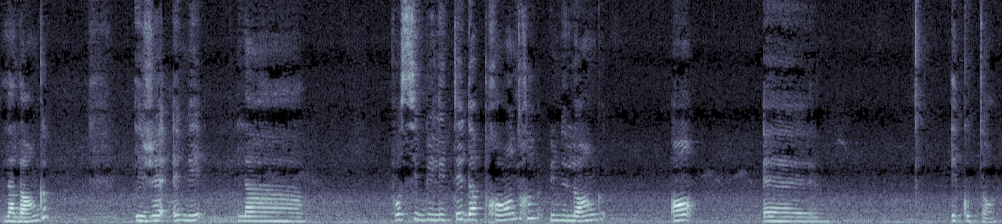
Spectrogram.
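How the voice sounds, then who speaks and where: Woman, twenties, Brazilian Portuguese accent, higher-pitched, hesitant with lots of fillers. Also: noisy background. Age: 20s. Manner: halting, searching for words, many fillers and restarts. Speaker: language learner vlogger. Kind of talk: self-introduction video in a learned language.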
